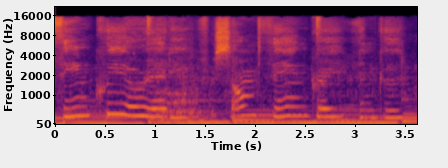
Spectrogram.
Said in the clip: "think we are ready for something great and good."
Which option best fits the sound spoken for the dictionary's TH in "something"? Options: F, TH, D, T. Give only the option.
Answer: TH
